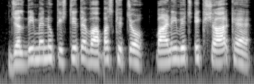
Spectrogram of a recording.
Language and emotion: Punjabi, fearful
